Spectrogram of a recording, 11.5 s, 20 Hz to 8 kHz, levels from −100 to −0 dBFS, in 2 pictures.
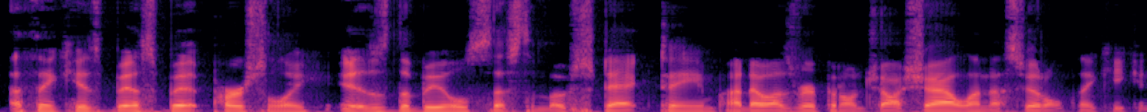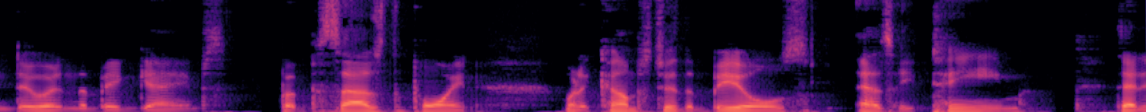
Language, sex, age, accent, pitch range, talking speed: English, male, 20-39, American, 115-125 Hz, 250 wpm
